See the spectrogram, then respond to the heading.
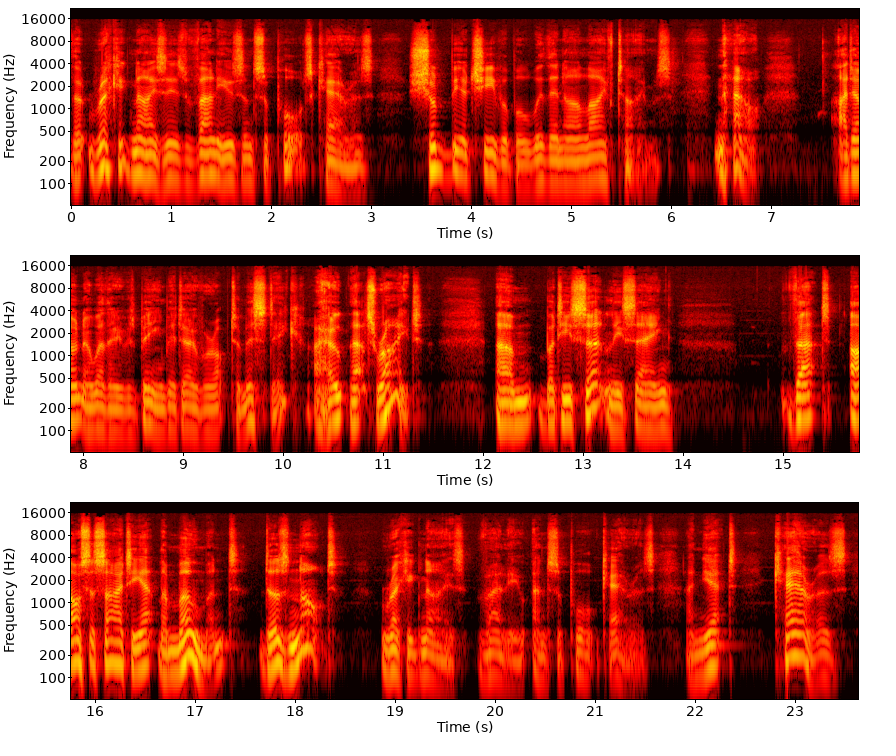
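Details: Adult man; typical speech.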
